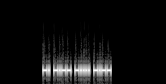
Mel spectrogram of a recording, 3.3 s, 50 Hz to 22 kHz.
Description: Morse code, heard as a keyed tone, about 46 wpm, 700 Hz. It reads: NY6Y
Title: K1USN SST QSO Practice - 45wpm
